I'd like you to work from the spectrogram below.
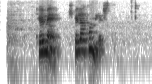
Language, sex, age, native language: Icelandic, female, 30-39, Icelandic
